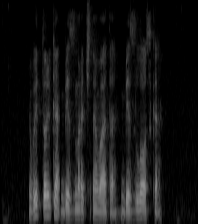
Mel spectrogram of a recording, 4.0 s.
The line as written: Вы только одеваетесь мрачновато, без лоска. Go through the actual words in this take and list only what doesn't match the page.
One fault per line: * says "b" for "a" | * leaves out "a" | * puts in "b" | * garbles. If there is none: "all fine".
* says "без" for "одеваетесь"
